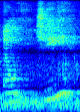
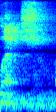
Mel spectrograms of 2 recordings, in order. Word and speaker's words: LEG: a real political insider if they see the word L-E-G and they pronounce it ledge. Most of you would pronounce it leg, but it's short for legislature.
